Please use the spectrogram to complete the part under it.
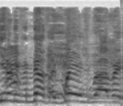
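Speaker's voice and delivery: teasing while laughing, high, loud.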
